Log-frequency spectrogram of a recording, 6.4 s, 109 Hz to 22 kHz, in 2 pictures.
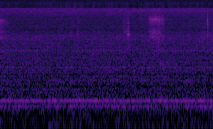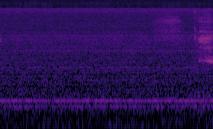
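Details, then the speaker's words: National Panasonic RF-7270 radio under repair: faint, steady hiss with low hum and no station; amplifier works but no signal reaches it, 10.7 IF not yet getting through. "I can hear some hiss. So, the amplifier is working. It's not very loud."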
